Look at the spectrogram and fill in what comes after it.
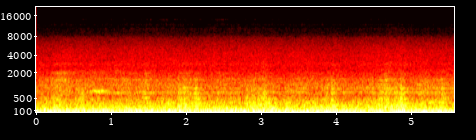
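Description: Saphir Odoriko E261-series electric train running along the track: a steady low rumble.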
